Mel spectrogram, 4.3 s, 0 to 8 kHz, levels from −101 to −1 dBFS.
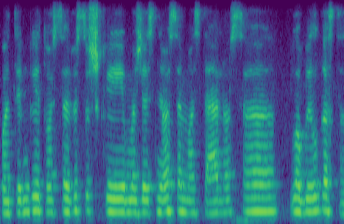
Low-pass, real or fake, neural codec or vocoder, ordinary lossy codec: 7.2 kHz; real; none; Opus, 24 kbps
